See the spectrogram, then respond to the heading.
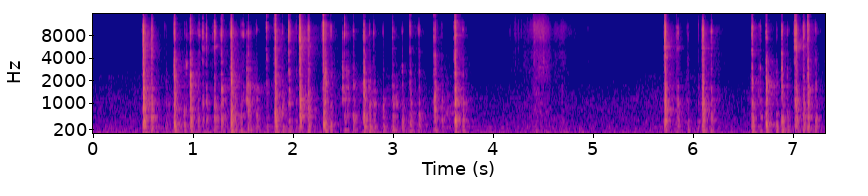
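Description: Fast typing with fingertips and long nails on the plastic keys of a black laptop keyboard produces bursts of sharp, bright clicks. A quiet pause with only a soft, faint rustle falls in the middle before the rapid tapping resumes.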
